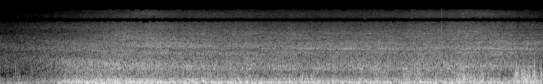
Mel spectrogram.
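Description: Multi-car express passenger train passing at speed: a loud, steady rush of wheel rumble and air noise that builds about half a second in and stops abruptly near the end.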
